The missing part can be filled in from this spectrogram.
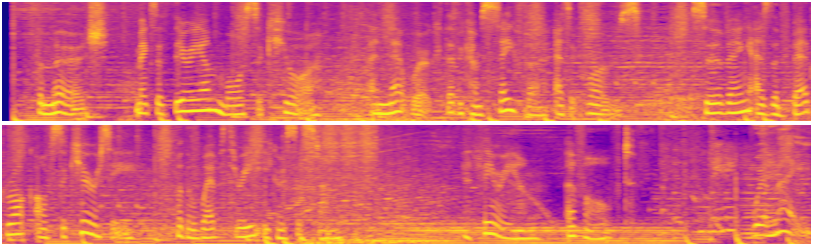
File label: International Global Accent Commercial; en-AU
